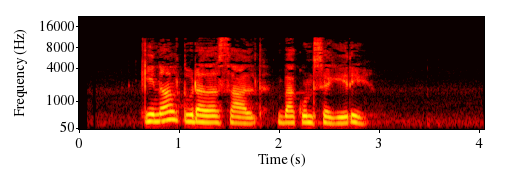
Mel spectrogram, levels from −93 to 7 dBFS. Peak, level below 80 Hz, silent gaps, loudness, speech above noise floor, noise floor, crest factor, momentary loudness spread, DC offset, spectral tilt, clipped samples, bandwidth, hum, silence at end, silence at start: -10 dBFS; -76 dBFS; none; -26 LUFS; 41 dB; -66 dBFS; 18 dB; 9 LU; under 0.1%; -5.5 dB/octave; under 0.1%; 11.5 kHz; none; 1.2 s; 0.6 s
